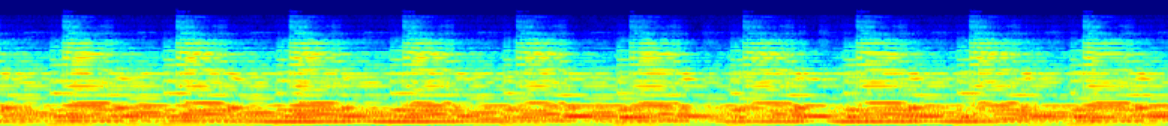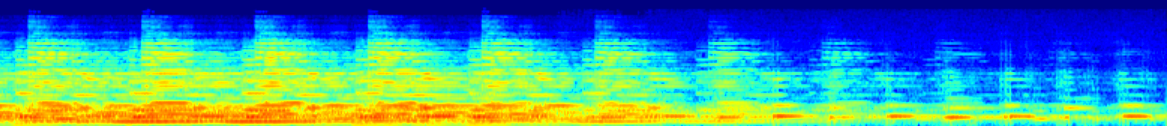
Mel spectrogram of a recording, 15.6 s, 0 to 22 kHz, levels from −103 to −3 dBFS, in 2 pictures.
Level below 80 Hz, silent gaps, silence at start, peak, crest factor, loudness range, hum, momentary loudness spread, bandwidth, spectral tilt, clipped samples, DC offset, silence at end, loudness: -48 dBFS; none; 0 s; -6 dBFS; 16 dB; 8 LU; none; 13 LU; 9.6 kHz; -7 dB/octave; under 0.1%; under 0.1%; 0 s; -22 LUFS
